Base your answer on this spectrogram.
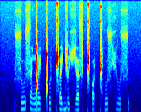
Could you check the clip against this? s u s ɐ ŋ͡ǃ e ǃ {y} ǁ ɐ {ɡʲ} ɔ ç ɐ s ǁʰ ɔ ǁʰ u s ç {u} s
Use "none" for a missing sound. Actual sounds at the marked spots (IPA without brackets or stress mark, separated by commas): u, ɟ, u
